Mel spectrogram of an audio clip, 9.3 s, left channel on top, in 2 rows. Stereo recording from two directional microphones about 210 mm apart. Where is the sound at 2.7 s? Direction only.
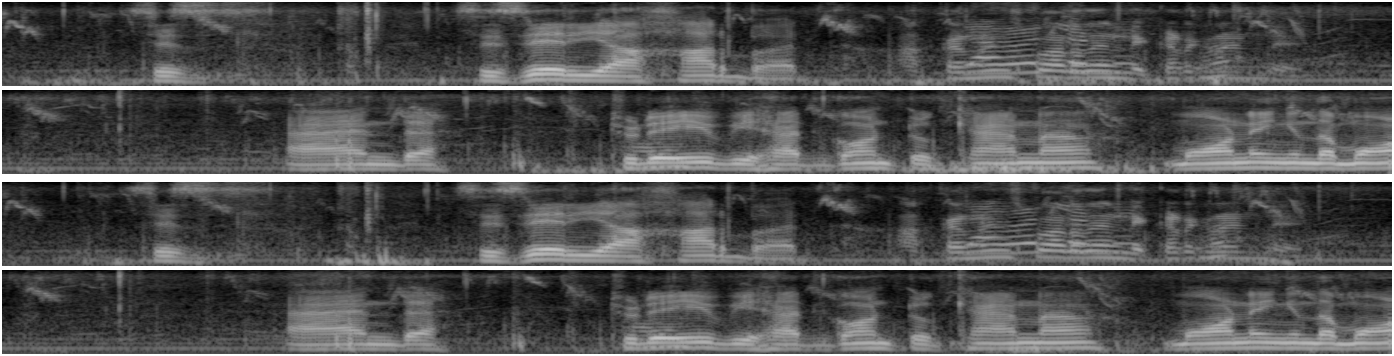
25° right (ahead or behind).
